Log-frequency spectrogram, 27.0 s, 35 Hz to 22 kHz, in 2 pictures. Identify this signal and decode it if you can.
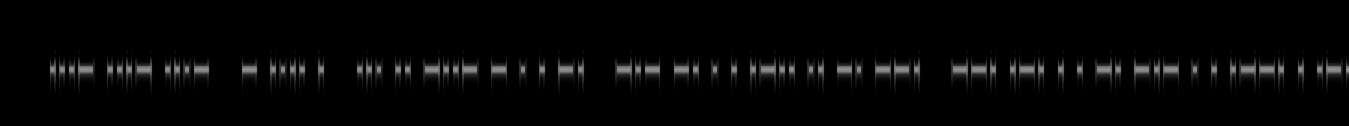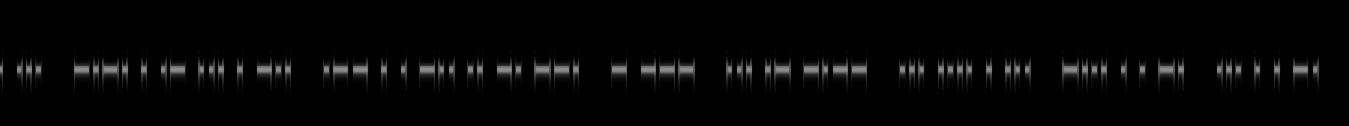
Morse code, heard as a keyed tone, about 25 wpm, 630 Hz. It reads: VVV THE SIXTEEN KNEELING GREENKEEPERS CEASED WEEDING TO SAY SHES BEEN SEEN
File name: fs-25-cs-25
